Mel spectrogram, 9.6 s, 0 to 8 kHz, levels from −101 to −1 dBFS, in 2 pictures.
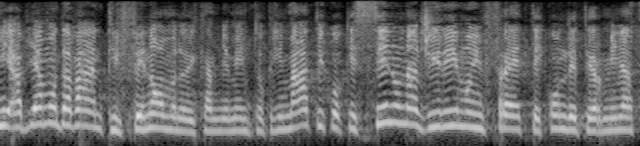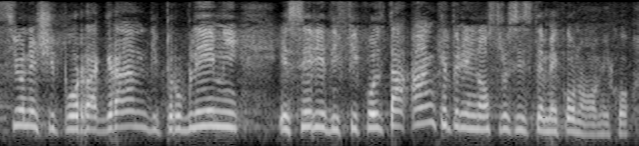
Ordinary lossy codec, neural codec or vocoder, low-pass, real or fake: none; codec, 16 kHz, 16 kbps, FreqCodec, smaller model; none; fake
